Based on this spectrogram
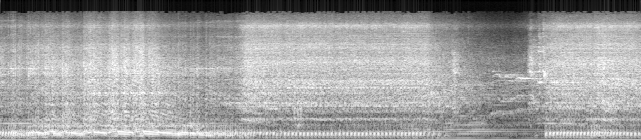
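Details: Yamaha Mio J scooter after replacing the starter motor (dynamo), whose chipped gear had only clicked and cracked the crankcase: engine fires and runs steadily after electric cranking, music in background; normal start.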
